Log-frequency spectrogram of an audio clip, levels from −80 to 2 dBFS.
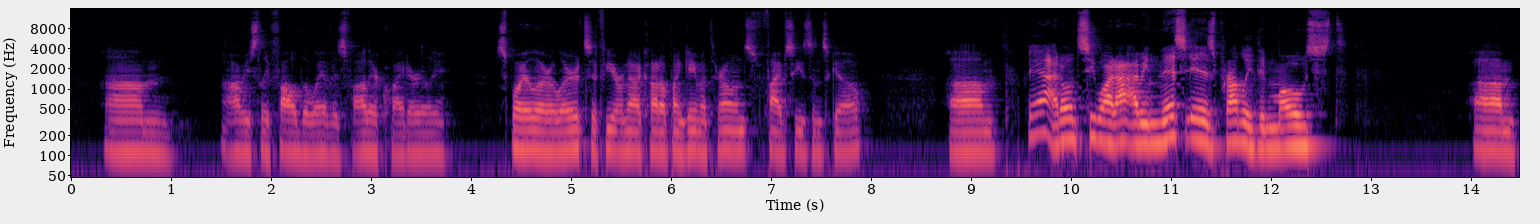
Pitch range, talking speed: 115-140 Hz, 155 wpm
